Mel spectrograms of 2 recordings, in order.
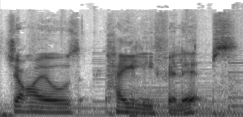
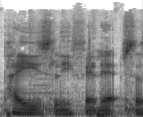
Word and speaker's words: Giles Paley-Phillips: It's Giles Paley-Phillips, not Paisley-Phillips, as I sometimes get, or Paley-Phillips. Paley-Phillips.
